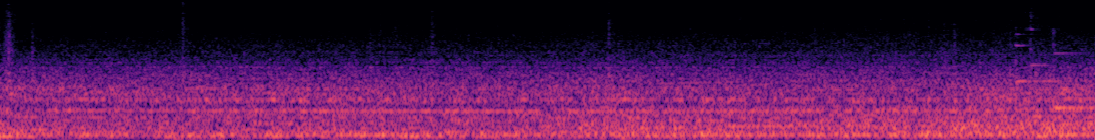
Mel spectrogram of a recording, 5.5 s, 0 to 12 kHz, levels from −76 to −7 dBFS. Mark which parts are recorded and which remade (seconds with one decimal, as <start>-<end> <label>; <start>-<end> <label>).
0.0-5.5 recorded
